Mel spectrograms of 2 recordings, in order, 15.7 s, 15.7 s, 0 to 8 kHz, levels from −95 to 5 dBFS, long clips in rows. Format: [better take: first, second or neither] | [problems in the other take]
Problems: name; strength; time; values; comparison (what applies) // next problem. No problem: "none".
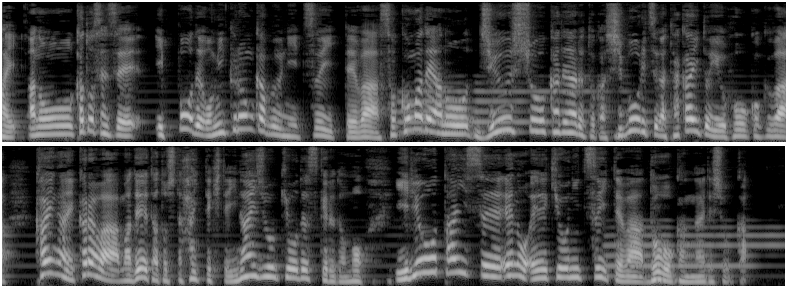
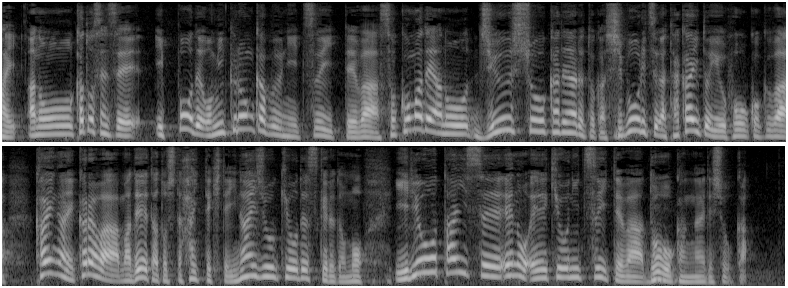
second | noise reduction (classical method log-MMSE)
